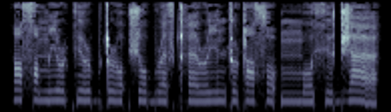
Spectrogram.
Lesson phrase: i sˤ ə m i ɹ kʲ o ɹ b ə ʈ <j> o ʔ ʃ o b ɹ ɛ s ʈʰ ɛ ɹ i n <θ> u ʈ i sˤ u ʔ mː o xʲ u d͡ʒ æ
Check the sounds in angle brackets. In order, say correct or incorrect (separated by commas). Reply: incorrect, incorrect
